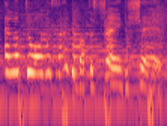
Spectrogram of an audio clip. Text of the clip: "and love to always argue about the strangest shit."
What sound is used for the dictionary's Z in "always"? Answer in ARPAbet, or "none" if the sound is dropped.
S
